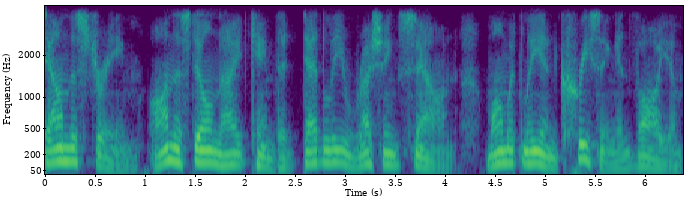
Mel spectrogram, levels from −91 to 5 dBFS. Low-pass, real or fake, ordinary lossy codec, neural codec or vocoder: 3.6 kHz; real; Opus, 24 kbps; none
